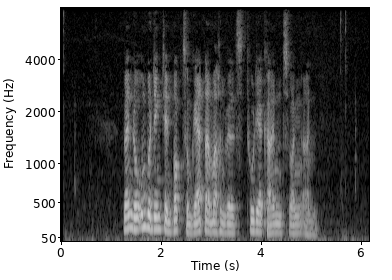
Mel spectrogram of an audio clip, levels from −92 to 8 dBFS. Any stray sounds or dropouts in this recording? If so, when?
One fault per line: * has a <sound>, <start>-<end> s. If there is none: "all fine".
all fine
